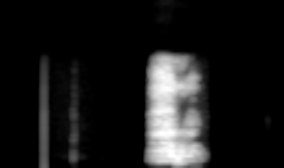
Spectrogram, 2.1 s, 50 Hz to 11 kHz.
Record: {
  "exhalation_length": "2.1 s",
  "exhalation_amplitude": 26320,
  "exhalation_signal_mean_std_ratio": 0.3,
  "survey_phase": "beta (2021-08-13 to 2022-03-07)",
  "age": "45-64",
  "gender": "Male",
  "wearing_mask": "No",
  "symptom_cough_any": true,
  "symptom_runny_or_blocked_nose": true,
  "symptom_sore_throat": true,
  "symptom_abdominal_pain": true,
  "symptom_fatigue": true,
  "symptom_fever_high_temperature": true,
  "symptom_headache": true,
  "smoker_status": "Never smoked",
  "respiratory_condition_asthma": false,
  "respiratory_condition_other": false,
  "recruitment_source": "Test and Trace",
  "submission_delay": "2 days",
  "covid_test_result": "Positive",
  "covid_test_method": "LFT"
}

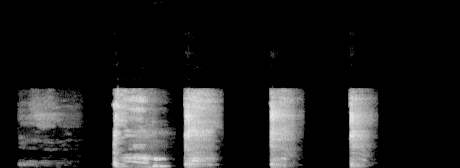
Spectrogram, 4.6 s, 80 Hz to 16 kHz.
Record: {
  "three_cough_length": "4.6 s",
  "three_cough_amplitude": 28412,
  "three_cough_signal_mean_std_ratio": 0.37,
  "survey_phase": "beta (2021-08-13 to 2022-03-07)",
  "age": "18-44",
  "gender": "Female",
  "wearing_mask": "No",
  "symptom_cough_any": true,
  "symptom_runny_or_blocked_nose": true,
  "symptom_shortness_of_breath": true,
  "symptom_sore_throat": true,
  "symptom_fatigue": true,
  "symptom_fever_high_temperature": true,
  "symptom_headache": true,
  "smoker_status": "Never smoked",
  "respiratory_condition_asthma": false,
  "respiratory_condition_other": false,
  "recruitment_source": "Test and Trace",
  "submission_delay": "2 days",
  "covid_test_result": "Positive",
  "covid_test_method": "LFT"
}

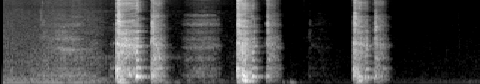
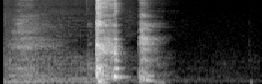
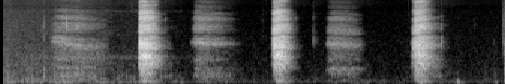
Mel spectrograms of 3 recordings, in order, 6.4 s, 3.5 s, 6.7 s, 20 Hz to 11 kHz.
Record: {
  "three_cough_length": "6.4 s",
  "three_cough_amplitude": 32768,
  "three_cough_signal_mean_std_ratio": 0.29,
  "cough_length": "3.5 s",
  "cough_amplitude": 32768,
  "cough_signal_mean_std_ratio": 0.26,
  "exhalation_length": "6.7 s",
  "exhalation_amplitude": 32768,
  "exhalation_signal_mean_std_ratio": 0.27,
  "survey_phase": "beta (2021-08-13 to 2022-03-07)",
  "age": "18-44",
  "gender": "Female",
  "wearing_mask": "No",
  "symptom_none": true,
  "smoker_status": "Never smoked",
  "respiratory_condition_asthma": false,
  "respiratory_condition_other": false,
  "recruitment_source": "Test and Trace",
  "submission_delay": "1 day",
  "covid_test_result": "Positive",
  "covid_test_method": "ePCR"
}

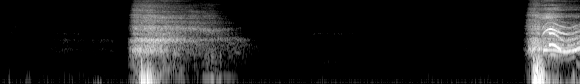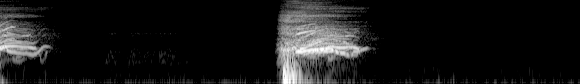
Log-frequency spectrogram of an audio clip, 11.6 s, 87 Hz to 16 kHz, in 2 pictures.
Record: {
  "exhalation_length": "11.6 s",
  "exhalation_amplitude": 9393,
  "exhalation_signal_mean_std_ratio": 0.32,
  "survey_phase": "beta (2021-08-13 to 2022-03-07)",
  "age": "45-64",
  "gender": "Female",
  "wearing_mask": "No",
  "symptom_none": true,
  "smoker_status": "Never smoked",
  "respiratory_condition_asthma": true,
  "respiratory_condition_other": false,
  "recruitment_source": "REACT",
  "submission_delay": "2 days",
  "covid_test_result": "Negative",
  "covid_test_method": "RT-qPCR"
}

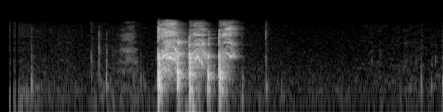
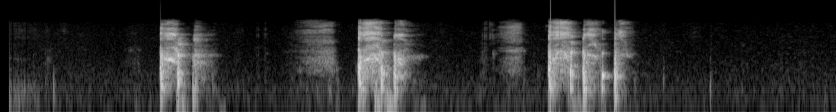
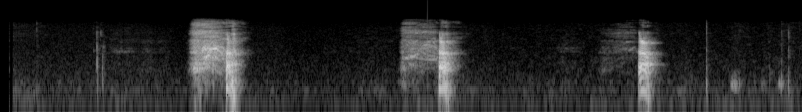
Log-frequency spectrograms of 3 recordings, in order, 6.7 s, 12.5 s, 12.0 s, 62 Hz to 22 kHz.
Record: {
  "cough_length": "6.7 s",
  "cough_amplitude": 28546,
  "cough_signal_mean_std_ratio": 0.29,
  "three_cough_length": "12.5 s",
  "three_cough_amplitude": 32768,
  "three_cough_signal_mean_std_ratio": 0.3,
  "exhalation_length": "12.0 s",
  "exhalation_amplitude": 27734,
  "exhalation_signal_mean_std_ratio": 0.24,
  "survey_phase": "beta (2021-08-13 to 2022-03-07)",
  "age": "45-64",
  "gender": "Male",
  "wearing_mask": "No",
  "symptom_cough_any": true,
  "symptom_runny_or_blocked_nose": true,
  "symptom_sore_throat": true,
  "symptom_onset": "7 days",
  "smoker_status": "Never smoked",
  "respiratory_condition_asthma": false,
  "respiratory_condition_other": false,
  "recruitment_source": "REACT",
  "submission_delay": "1 day",
  "covid_test_result": "Negative",
  "covid_test_method": "RT-qPCR",
  "influenza_a_test_result": "Negative",
  "influenza_b_test_result": "Negative"
}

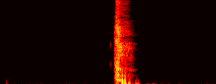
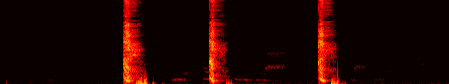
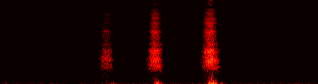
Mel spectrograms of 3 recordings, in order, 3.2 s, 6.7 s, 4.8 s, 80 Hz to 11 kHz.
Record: {
  "cough_length": "3.2 s",
  "cough_amplitude": 10925,
  "cough_signal_mean_std_ratio": 0.22,
  "three_cough_length": "6.7 s",
  "three_cough_amplitude": 8794,
  "three_cough_signal_mean_std_ratio": 0.28,
  "exhalation_length": "4.8 s",
  "exhalation_amplitude": 1507,
  "exhalation_signal_mean_std_ratio": 0.3,
  "survey_phase": "beta (2021-08-13 to 2022-03-07)",
  "age": "18-44",
  "gender": "Female",
  "wearing_mask": "No",
  "symptom_runny_or_blocked_nose": true,
  "symptom_fatigue": true,
  "symptom_headache": true,
  "smoker_status": "Never smoked",
  "respiratory_condition_asthma": false,
  "respiratory_condition_other": false,
  "recruitment_source": "Test and Trace",
  "submission_delay": "7 days",
  "covid_test_result": "Negative",
  "covid_test_method": "RT-qPCR"
}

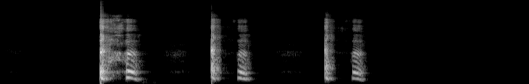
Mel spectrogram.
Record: {
  "three_cough_length": "5.3 s",
  "three_cough_amplitude": 32768,
  "three_cough_signal_mean_std_ratio": 0.23,
  "survey_phase": "beta (2021-08-13 to 2022-03-07)",
  "age": "45-64",
  "gender": "Female",
  "wearing_mask": "No",
  "symptom_none": true,
  "smoker_status": "Never smoked",
  "respiratory_condition_asthma": false,
  "respiratory_condition_other": false,
  "recruitment_source": "REACT",
  "submission_delay": "1 day",
  "covid_test_result": "Negative",
  "covid_test_method": "RT-qPCR",
  "influenza_a_test_result": "Negative",
  "influenza_b_test_result": "Negative"
}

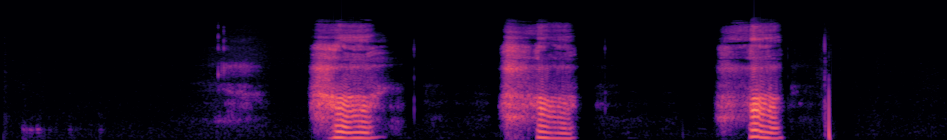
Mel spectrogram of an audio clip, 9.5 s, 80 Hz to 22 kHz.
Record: {
  "exhalation_length": "9.5 s",
  "exhalation_amplitude": 13293,
  "exhalation_signal_mean_std_ratio": 0.3,
  "survey_phase": "beta (2021-08-13 to 2022-03-07)",
  "age": "45-64",
  "gender": "Female",
  "wearing_mask": "No",
  "symptom_cough_any": true,
  "symptom_new_continuous_cough": true,
  "symptom_runny_or_blocked_nose": true,
  "symptom_sore_throat": true,
  "symptom_fatigue": true,
  "symptom_headache": true,
  "symptom_onset": "7 days",
  "smoker_status": "Ex-smoker",
  "respiratory_condition_asthma": false,
  "respiratory_condition_other": false,
  "recruitment_source": "Test and Trace",
  "submission_delay": "2 days",
  "covid_test_result": "Positive",
  "covid_test_method": "ePCR"
}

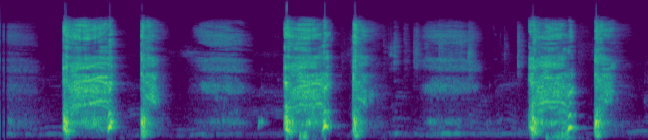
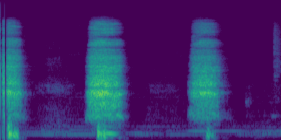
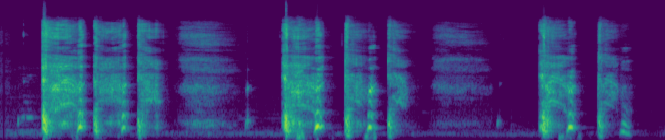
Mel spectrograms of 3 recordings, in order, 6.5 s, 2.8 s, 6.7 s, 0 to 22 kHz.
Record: {
  "three_cough_length": "6.5 s",
  "three_cough_amplitude": 32767,
  "three_cough_signal_mean_std_ratio": 0.4,
  "exhalation_length": "2.8 s",
  "exhalation_amplitude": 21882,
  "exhalation_signal_mean_std_ratio": 0.41,
  "cough_length": "6.7 s",
  "cough_amplitude": 32768,
  "cough_signal_mean_std_ratio": 0.34,
  "survey_phase": "beta (2021-08-13 to 2022-03-07)",
  "age": "18-44",
  "gender": "Female",
  "wearing_mask": "No",
  "symptom_cough_any": true,
  "symptom_runny_or_blocked_nose": true,
  "symptom_sore_throat": true,
  "symptom_fatigue": true,
  "symptom_change_to_sense_of_smell_or_taste": true,
  "symptom_loss_of_taste": true,
  "symptom_other": true,
  "symptom_onset": "9 days",
  "smoker_status": "Current smoker (11 or more cigarettes per day)",
  "respiratory_condition_asthma": false,
  "respiratory_condition_other": false,
  "recruitment_source": "Test and Trace",
  "submission_delay": "1 day",
  "covid_test_result": "Positive",
  "covid_test_method": "RT-qPCR",
  "covid_ct_value": 18.0,
  "covid_ct_gene": "ORF1ab gene",
  "covid_ct_mean": 18.3,
  "covid_viral_load": "1000000 copies/ml",
  "covid_viral_load_category": "High viral load (>1M copies/ml)"
}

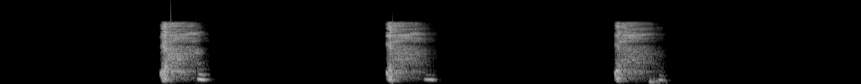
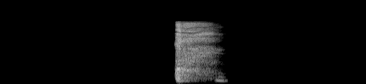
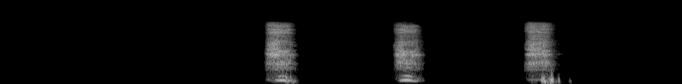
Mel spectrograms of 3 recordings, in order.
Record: {
  "three_cough_length": "8.6 s",
  "three_cough_amplitude": 30612,
  "three_cough_signal_mean_std_ratio": 0.29,
  "cough_length": "3.7 s",
  "cough_amplitude": 29262,
  "cough_signal_mean_std_ratio": 0.24,
  "exhalation_length": "6.8 s",
  "exhalation_amplitude": 13891,
  "exhalation_signal_mean_std_ratio": 0.27,
  "survey_phase": "beta (2021-08-13 to 2022-03-07)",
  "age": "45-64",
  "gender": "Female",
  "wearing_mask": "No",
  "symptom_none": true,
  "smoker_status": "Never smoked",
  "respiratory_condition_asthma": false,
  "respiratory_condition_other": false,
  "recruitment_source": "REACT",
  "submission_delay": "2 days",
  "covid_test_result": "Negative",
  "covid_test_method": "RT-qPCR",
  "influenza_a_test_result": "Negative",
  "influenza_b_test_result": "Negative"
}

